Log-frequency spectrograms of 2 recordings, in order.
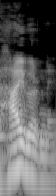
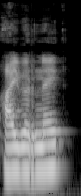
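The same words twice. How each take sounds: First: It is said with a fully English pronunciation. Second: It is said with a Spanish-style pronunciation.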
